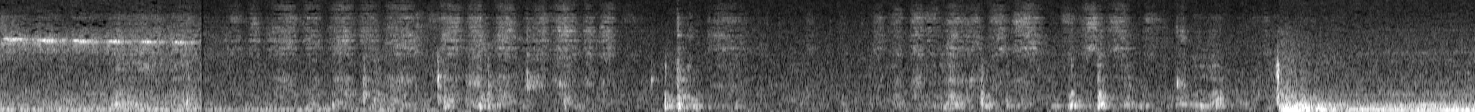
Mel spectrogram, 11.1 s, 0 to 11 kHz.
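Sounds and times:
pencil scratching on wood: 0:01.7 - 0:05.6, 0:06.6 - 0:09.2.

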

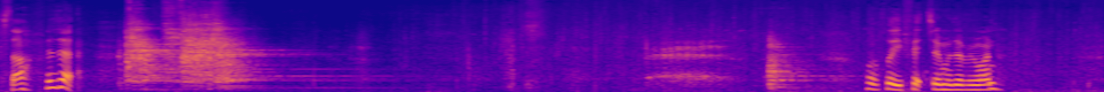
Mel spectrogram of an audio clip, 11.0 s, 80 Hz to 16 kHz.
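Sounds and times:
sheep bleating: 0:06.4 - 0:07.4.

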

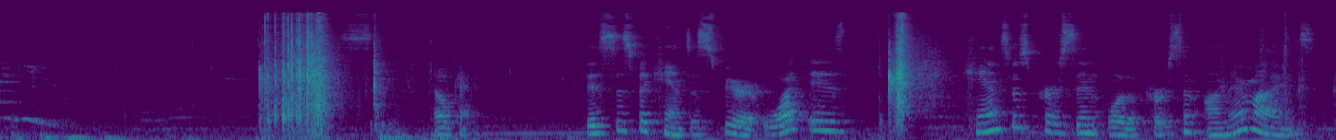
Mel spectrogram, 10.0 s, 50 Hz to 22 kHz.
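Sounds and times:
cards being shuffled: 0:09.1 - 0:10.0.

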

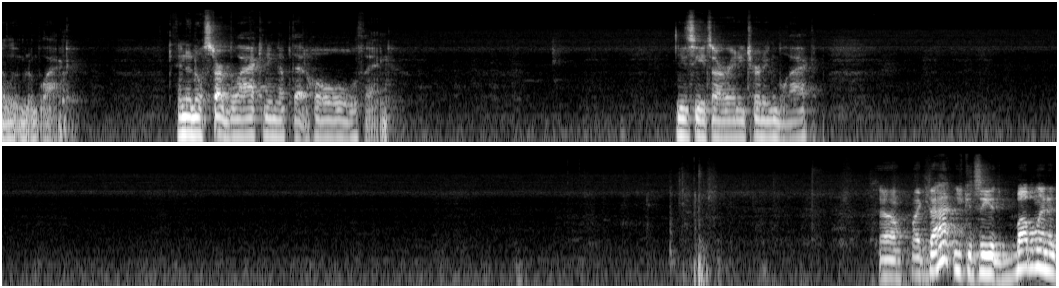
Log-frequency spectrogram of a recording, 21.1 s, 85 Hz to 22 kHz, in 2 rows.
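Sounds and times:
faint low hum: 0:00.0 - 0:21.0.

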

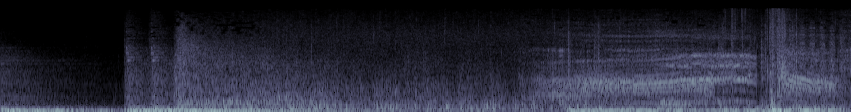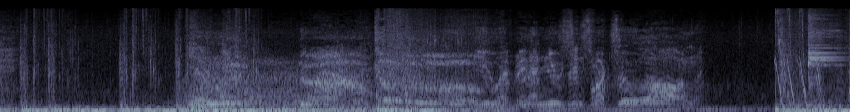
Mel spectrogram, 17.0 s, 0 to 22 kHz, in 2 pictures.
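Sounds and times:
dramatic music: 0:00.0 - 0:03.5
thunder-like rumble: 0:01.8 - 0:08.7.

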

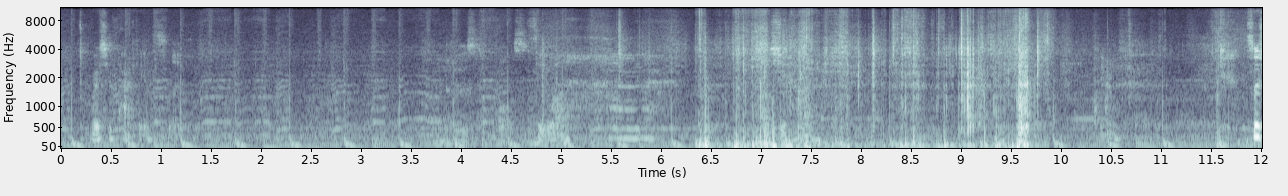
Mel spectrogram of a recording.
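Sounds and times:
background music: 0:00.0 - 0:12.0
paper packaging crinkling: 0:06.3 - 0:10.0.

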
